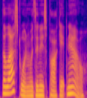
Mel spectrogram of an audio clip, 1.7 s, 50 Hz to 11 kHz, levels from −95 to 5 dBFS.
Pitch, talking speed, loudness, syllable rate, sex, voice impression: 180 Hz, 275 wpm, -16 LUFS, 5.9 syllables/s, female, feminine, adult-like, calm, elegant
